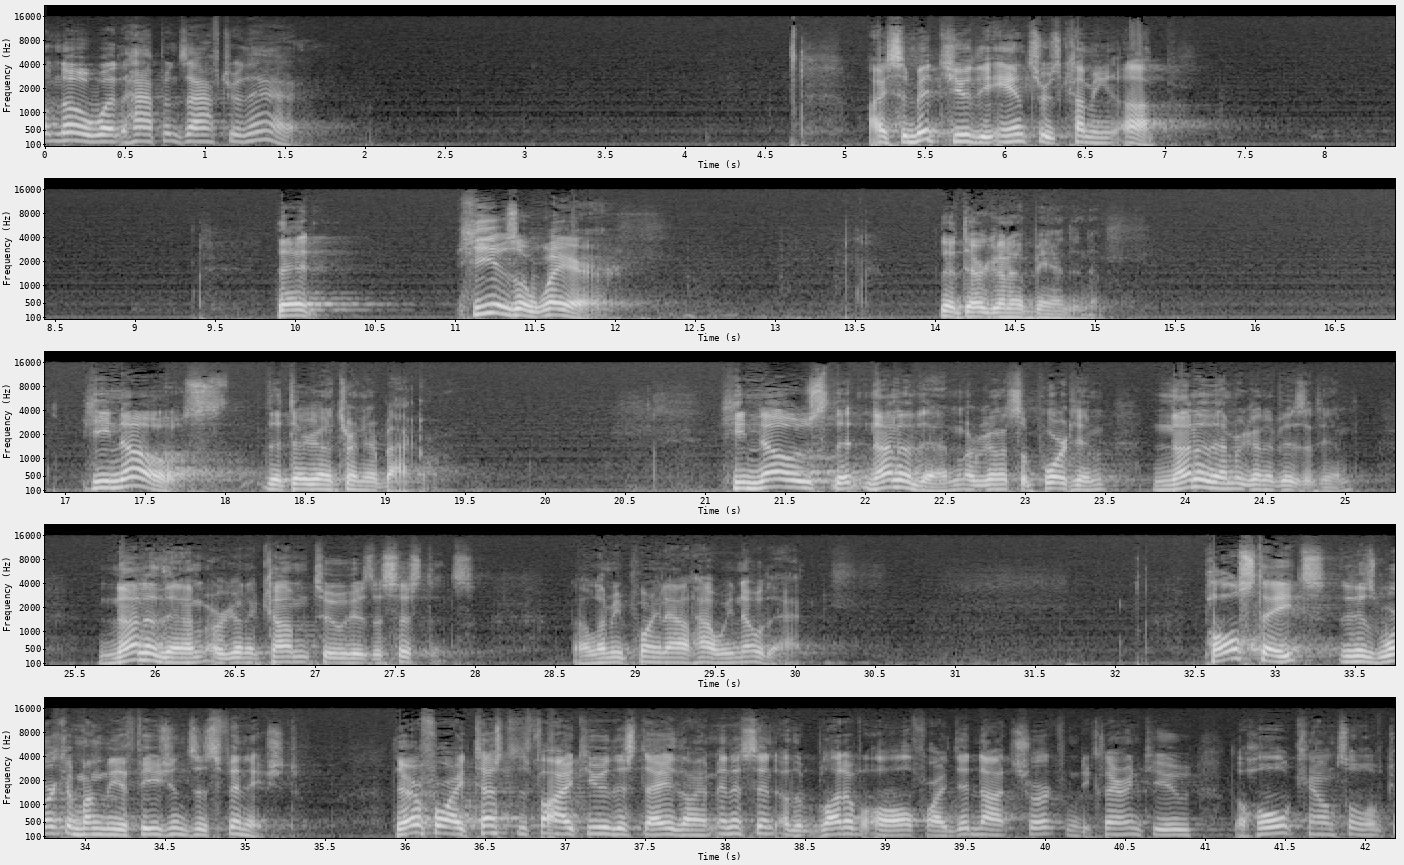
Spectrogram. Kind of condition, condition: setting, large echoing room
